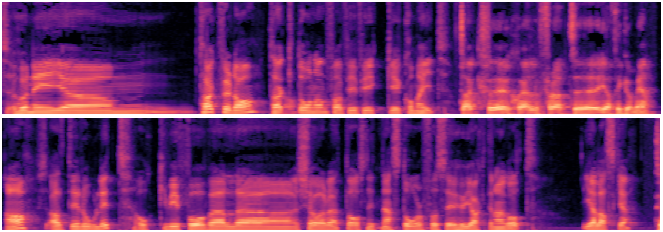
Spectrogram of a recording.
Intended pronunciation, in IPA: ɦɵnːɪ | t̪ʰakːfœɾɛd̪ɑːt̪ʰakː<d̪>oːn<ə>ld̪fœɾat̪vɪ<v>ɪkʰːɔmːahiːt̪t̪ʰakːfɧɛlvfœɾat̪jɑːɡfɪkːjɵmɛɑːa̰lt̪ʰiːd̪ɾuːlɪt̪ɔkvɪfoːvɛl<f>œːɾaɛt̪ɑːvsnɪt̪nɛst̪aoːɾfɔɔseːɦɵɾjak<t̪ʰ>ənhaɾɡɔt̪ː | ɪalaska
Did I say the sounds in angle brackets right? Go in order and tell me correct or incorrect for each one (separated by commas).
correct, incorrect, incorrect, incorrect, incorrect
